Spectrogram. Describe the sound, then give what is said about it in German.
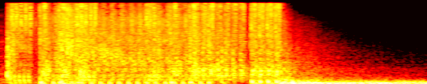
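Loud, rapid bursts of automatic gunfire rattle for nearly three seconds, then cut off, leaving a low rumbling echo that fades out. No one speaks. “Ich habe die Schüsse gehört damals, aber ich habe beides keinen Bezug dazu gehabt und erst in den Nachrichten gehört, was passiert ist und dann auch erst erfahren, wer das war und wie das war.”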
